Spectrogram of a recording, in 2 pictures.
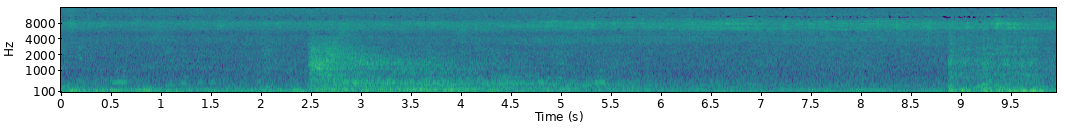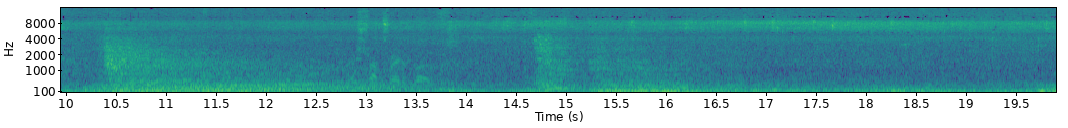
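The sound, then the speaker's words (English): Deep thunder rumbles of an approaching storm roll in over steady rain, with several broad booming swells building and fading across the stretch, loud, under a constant hiss of falling water. “The approaching storm may seem violent and destructive to us, but to nature, it's a new beginning in the cycle of life.”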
